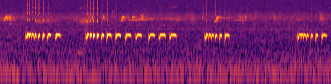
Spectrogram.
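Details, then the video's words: Perkutut, or zebra dove, used as a trapping lure in a jackfruit tree behind a house. It gives four bursts of rapid, clipped cooing notes. The longest phrase has about ten notes, and each note ends with a small downward hook. Soft chirps from other birds sound above. "PIKAT BURUNG PERKUTUT DI POHON NANGKA BELAKANG RUMAH ZEBRA DOVE TRAPP"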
